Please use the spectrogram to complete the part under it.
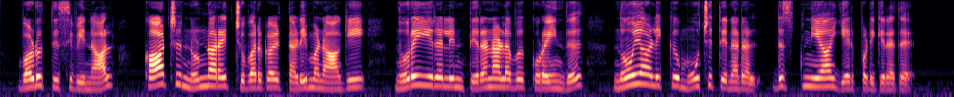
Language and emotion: Tamil, neutral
